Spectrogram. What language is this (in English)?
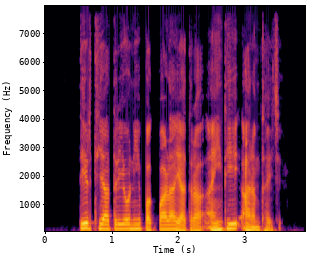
Gujarati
